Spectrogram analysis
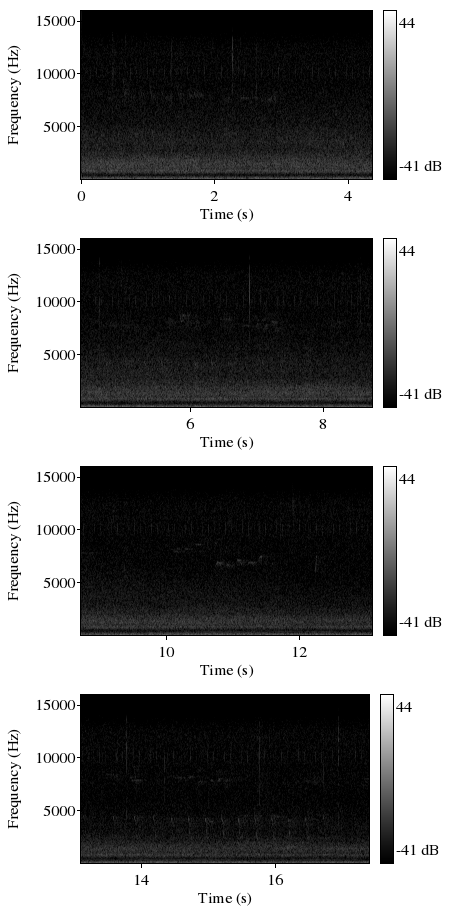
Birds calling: Brown Creeper (Certhia americana), Northern Cardinal (Cardinalis cardinalis)

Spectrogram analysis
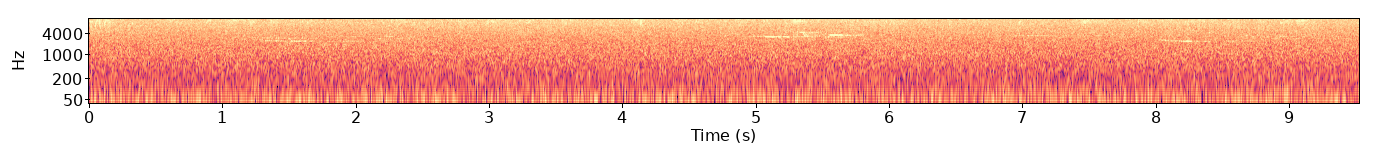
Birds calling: Hermit Thrush (Catharus guttatus)

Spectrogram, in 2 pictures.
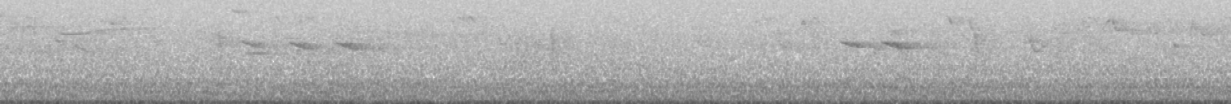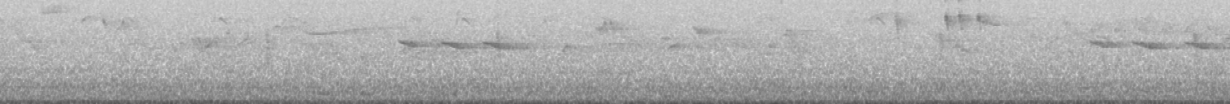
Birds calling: unidentified bird, Tufted Titmouse (Baeolophus bicolor)

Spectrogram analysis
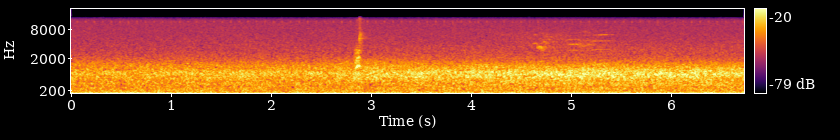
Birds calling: unidentified bird

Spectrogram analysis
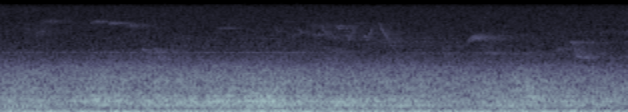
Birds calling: Gray Catbird (Dumetella carolinensis), Chestnut-sided Warbler (Setophaga pensylvanica)

